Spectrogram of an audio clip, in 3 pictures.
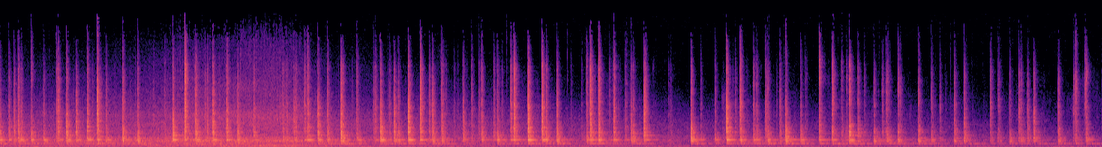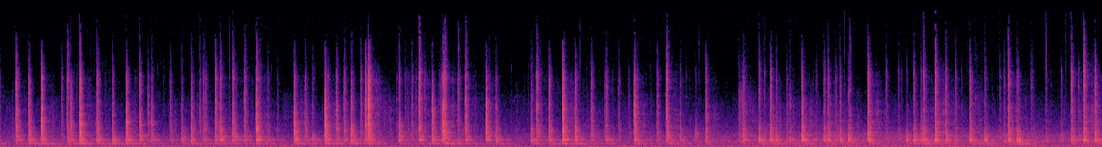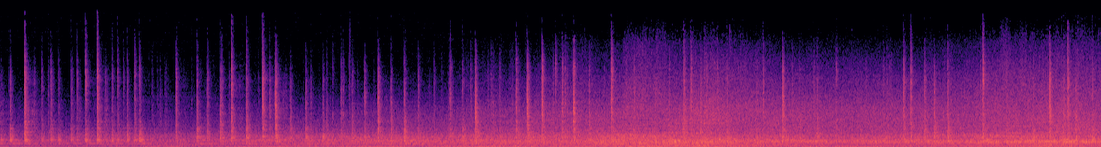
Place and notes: rain gutter, tyrševa - rain drop, one after another, quickly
